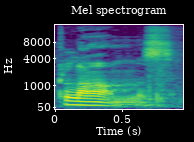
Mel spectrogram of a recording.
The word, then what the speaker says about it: Glamis: Shakespeare well in Macbeth notice it's spelt the Glamis but pronounced gloms so her father was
